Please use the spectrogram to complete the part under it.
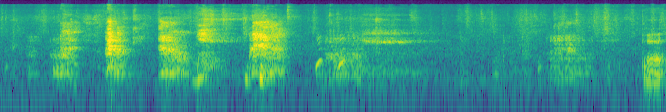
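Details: Six-week-old AKC Shih Tzu puppies indoors giving short yips and little rising squeaky whines at irregular intervals, while a person talks over them.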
